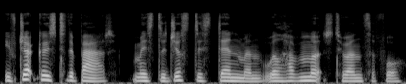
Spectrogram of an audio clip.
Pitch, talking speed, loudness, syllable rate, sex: 160 Hz, 220 wpm, -20 LUFS, 5.0 syllables/s, female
